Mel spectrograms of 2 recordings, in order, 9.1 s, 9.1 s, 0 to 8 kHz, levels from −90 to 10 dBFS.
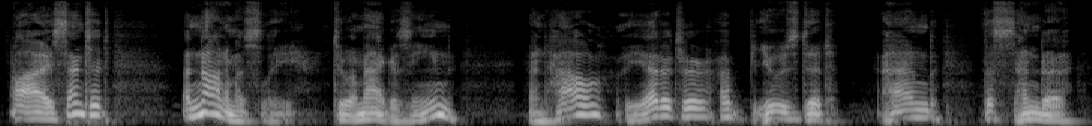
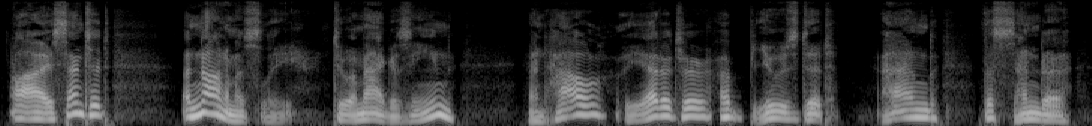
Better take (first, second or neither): second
